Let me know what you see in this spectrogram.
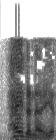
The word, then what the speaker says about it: hedone: Now, the word for pleasures there is the word hedone. It's spelled H-E-D-O-N-E, and it's the word from which we get the English word hedonism.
